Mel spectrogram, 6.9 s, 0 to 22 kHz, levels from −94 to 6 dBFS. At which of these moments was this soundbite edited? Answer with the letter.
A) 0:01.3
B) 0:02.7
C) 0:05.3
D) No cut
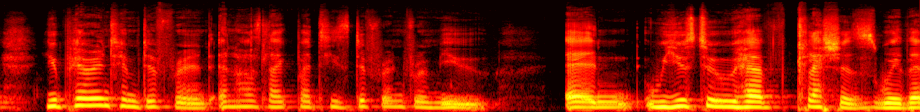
D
